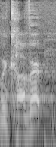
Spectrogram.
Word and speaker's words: Recuva: Now, just as a side note, the app may be called Recover, but it's spelled Recuva.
